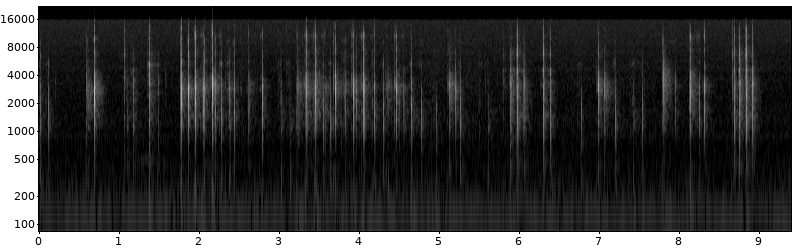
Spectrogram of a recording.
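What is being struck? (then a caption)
Mechanical keyboard with plastic keycaps. Fingertips of both hands type fast on a compact mechanical keyboard with a black case and white and pink plastic keycaps, resting on a desk mat. Quick, bright, sharp clacks come in uneven bursts with brief pauses, each keystroke dying away almost instantly. A faint steady low hum sits underneath.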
